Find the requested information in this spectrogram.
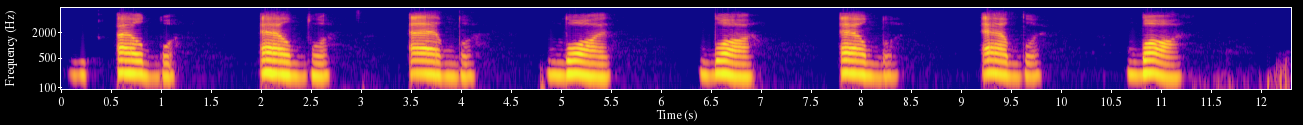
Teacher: The right or the left or both sides of the tongue should be pressing the upper palate, okay? While making the full and thick sound of Daad, okay?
